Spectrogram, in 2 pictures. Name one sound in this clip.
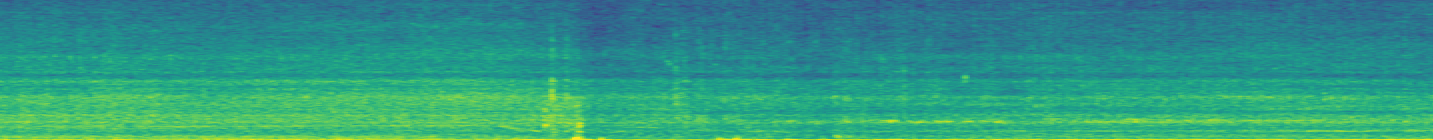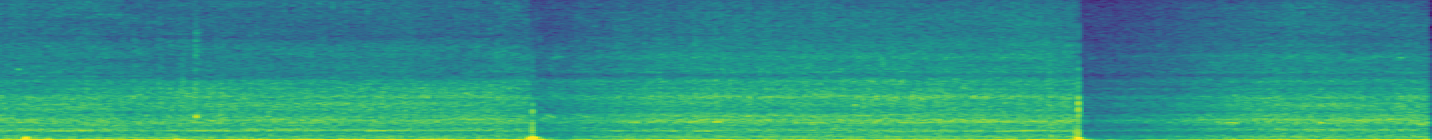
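A small kart engine buzzes loudly up close, rising and falling as it speeds up and slows down.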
